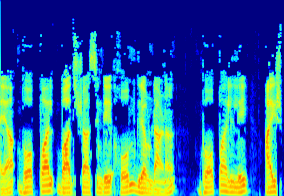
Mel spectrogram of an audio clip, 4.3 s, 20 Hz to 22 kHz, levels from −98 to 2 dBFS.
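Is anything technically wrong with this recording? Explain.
Yes. Two problems are audible.

Throughout the clip the speech has a watery, swirling quality, with no content above 14.6 kHz and brittle, chirpy sibilants. This is heavy damage, likely from MP3 compression at a low bitrate that fits roughly 32 kbps. With so few bits available, the encoder cuts the treble at a fixed frequency and drops weak spectral lines. Those lines flicker on and off between frames, which causes the swirl, and consonant attacks smear.

Pre-echo occurs at 0.32 s, from 0.58 to 0.60 s, and at 3.27 s. Each time, a short hiss leads into a sharp onset, by about 14 ms, 21 ms and 15 ms respectively. The codec spreads quantisation noise across a whole transform block. When an attack lands late in a block, noise scaled for the loud part fills the quiet gap before it. As a result, these onsets sound softened rather than crisp.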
